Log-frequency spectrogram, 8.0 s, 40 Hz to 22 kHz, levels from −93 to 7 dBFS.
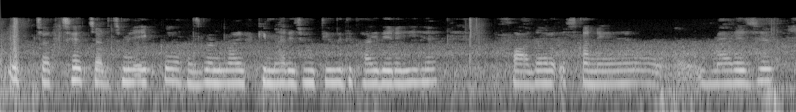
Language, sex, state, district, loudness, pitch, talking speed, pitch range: Hindi, female, Bihar, Bhagalpur, -21 LUFS, 210 Hz, 160 wpm, 205-220 Hz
